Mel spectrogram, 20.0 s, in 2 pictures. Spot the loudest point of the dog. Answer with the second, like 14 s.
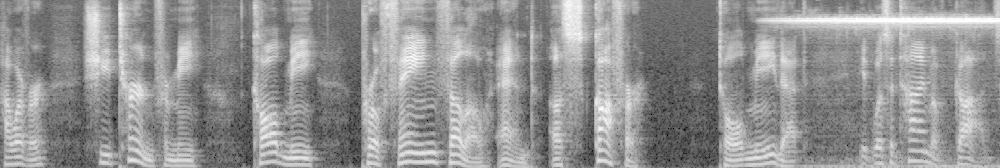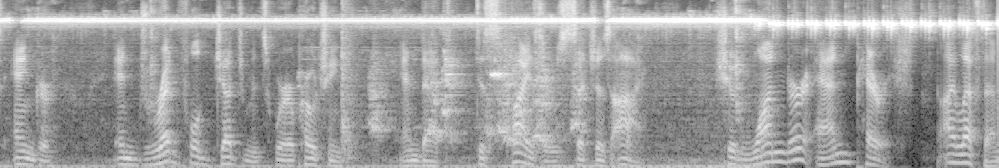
15 s.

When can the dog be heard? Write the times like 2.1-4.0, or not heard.
12.9-15.9.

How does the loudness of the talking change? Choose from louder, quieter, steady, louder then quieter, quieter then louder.
quieter.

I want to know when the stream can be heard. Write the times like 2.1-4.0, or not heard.
not heard.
